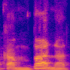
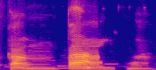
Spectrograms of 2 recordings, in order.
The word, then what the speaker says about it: campana: Y la última, campana, tres sílabas, campana. En pa. En pa.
